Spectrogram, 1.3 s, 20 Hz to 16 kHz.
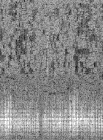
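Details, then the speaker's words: Canadian Westinghouse Model 684 tube radio after its last three wax capacitors were replaced, with the second IF transformer jumpered: a high heterodyne whistle over a rapid putt-putt throb from the speaker; squealing and motorboating, possibly because of the jumpered IF transformer. "Lots of squealy sounds. So now that sound is an effect coming from the radio itself. Motorboating."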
